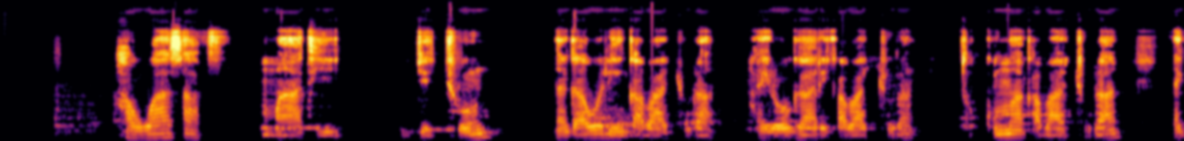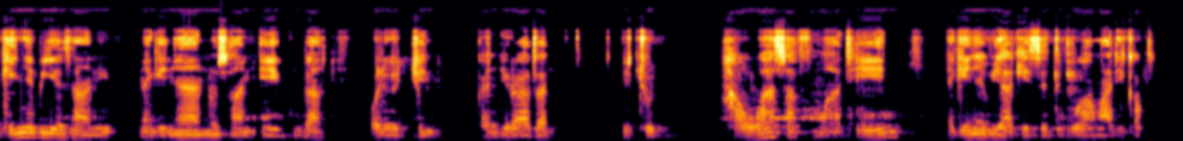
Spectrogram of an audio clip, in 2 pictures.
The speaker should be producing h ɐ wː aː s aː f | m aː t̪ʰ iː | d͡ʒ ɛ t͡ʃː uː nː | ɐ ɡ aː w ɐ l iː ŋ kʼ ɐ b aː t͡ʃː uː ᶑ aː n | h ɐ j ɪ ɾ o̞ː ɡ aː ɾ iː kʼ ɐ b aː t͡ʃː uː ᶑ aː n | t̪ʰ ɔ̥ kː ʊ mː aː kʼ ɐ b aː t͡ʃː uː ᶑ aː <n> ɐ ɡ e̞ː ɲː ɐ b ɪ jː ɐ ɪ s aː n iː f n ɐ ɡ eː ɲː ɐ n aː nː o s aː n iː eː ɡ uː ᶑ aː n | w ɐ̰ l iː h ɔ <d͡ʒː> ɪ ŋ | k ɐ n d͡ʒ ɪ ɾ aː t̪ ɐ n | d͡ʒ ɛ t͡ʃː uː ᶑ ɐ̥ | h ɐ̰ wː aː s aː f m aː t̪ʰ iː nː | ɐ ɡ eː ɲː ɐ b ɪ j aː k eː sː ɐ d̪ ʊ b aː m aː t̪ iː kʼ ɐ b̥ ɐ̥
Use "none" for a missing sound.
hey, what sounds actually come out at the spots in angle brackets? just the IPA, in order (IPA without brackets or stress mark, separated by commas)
nː, d͡ʒː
